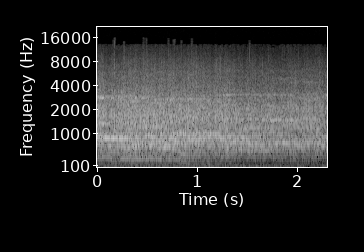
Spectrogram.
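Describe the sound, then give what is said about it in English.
A standing ovation from mourners at the start of a funeral in a church in Greenwich, with dense, sustained clapping that fills the whole moment at an even, moderate level. “This is the standing ovation at the start of the funeral of Malcolm Hardy at St Alphege's Church in Greenwich last February.”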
